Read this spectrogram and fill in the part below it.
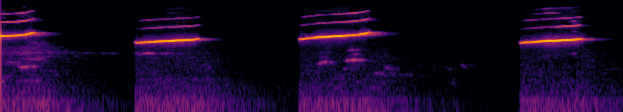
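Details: Female Oriental magpie-robin, used to stimulate males to sing: clean high whistled notes, each rising slightly, repeated about every one and a half seconds, four times, with silence between.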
